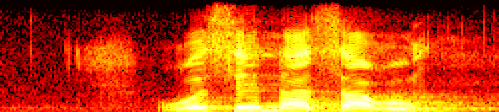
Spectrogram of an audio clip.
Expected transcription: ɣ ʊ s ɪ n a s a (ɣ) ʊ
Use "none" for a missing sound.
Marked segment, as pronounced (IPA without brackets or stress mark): ɣ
